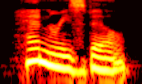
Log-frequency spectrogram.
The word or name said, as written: henrysville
